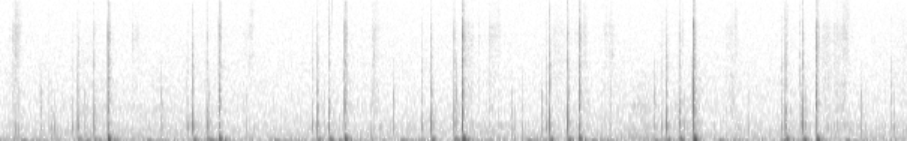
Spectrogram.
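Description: Long acrylic nails tap and scratch a small, closed-looking white cardboard product box with a hanging tab. About two dozen sharp, dry clicks land in an irregular rhythm, with soft scratching in between. Each tap stops almost instantly, with no ring.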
